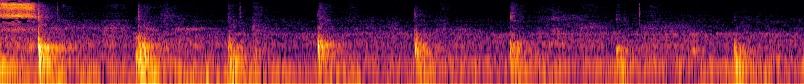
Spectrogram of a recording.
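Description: Footsteps climb a flight of stairs at an even pace.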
